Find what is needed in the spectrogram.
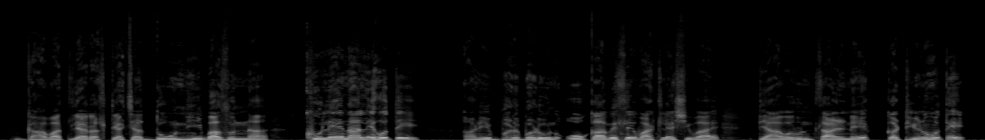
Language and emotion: Marathi, disgusted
